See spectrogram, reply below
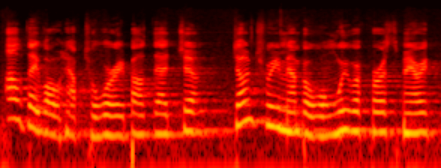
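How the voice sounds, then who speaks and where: Woman as patient, mildly doubtful radio-comedy mother; mid pitch, reverberant hall. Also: brisk, lightly acted. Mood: gentle doubt. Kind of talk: old-time radio comedy acting.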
